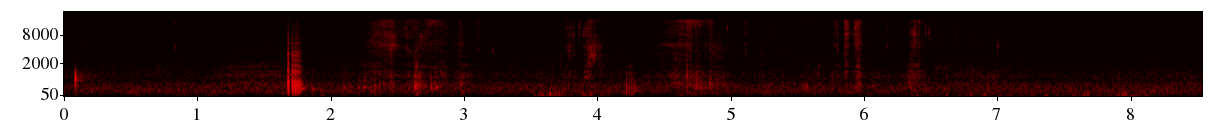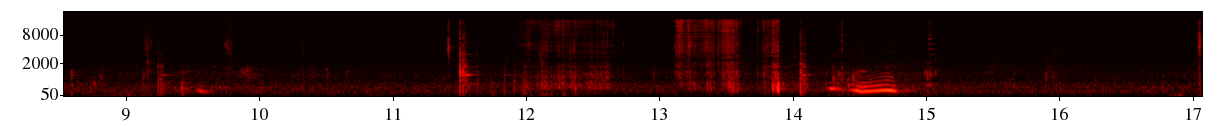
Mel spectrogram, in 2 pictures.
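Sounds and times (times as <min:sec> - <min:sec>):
slurping and chewing noodles: 0:11.9 - 0:14.0.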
